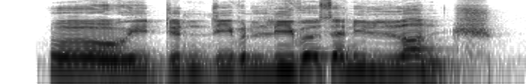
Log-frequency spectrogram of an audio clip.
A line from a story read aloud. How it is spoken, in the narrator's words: moaned the First Lord to himself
